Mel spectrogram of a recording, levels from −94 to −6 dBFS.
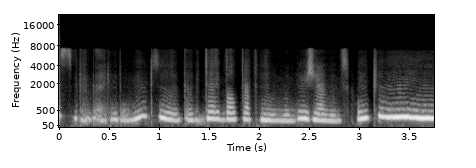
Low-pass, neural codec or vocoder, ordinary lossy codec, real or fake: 7.2 kHz; codec, 16 kHz, 0.5 kbps, FreqCodec, smaller model; MP3, 96 kbps; fake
